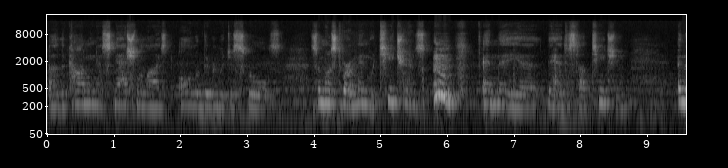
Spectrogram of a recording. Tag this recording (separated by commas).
Speech, Chant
